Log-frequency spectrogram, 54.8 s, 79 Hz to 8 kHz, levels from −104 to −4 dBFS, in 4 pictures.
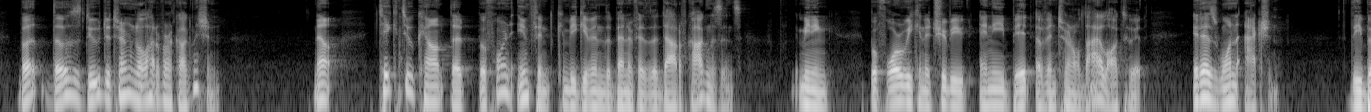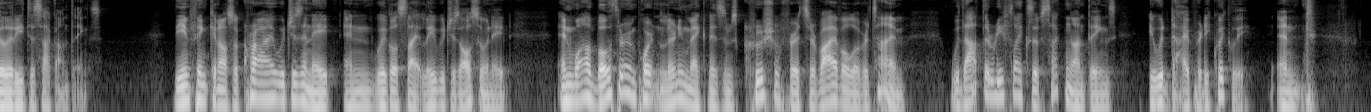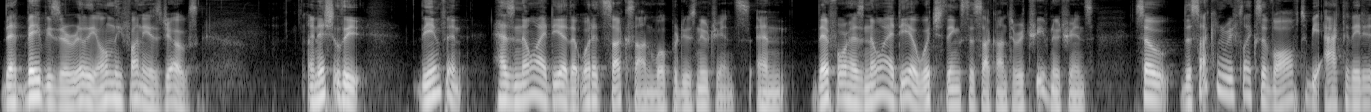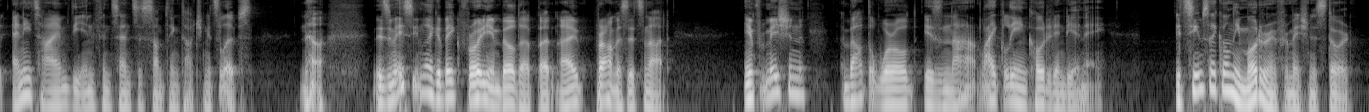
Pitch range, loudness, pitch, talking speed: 90-120 Hz, -28 LUFS, 100 Hz, 190 wpm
